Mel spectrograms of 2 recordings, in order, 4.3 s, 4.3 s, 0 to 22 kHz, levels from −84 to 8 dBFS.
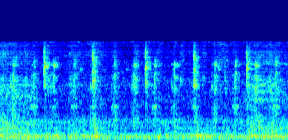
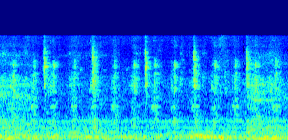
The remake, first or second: first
